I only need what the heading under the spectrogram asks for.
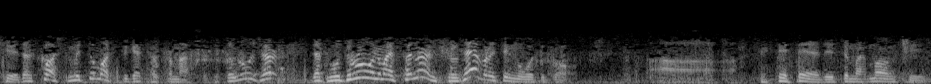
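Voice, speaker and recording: In a 1940s radio play, an excitable Italian circus owner, agitated and proud, gushes fondly in broken English, his medium-pitched voice swinging up and down at a normal speed. The old recording sounds dull and noisy.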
